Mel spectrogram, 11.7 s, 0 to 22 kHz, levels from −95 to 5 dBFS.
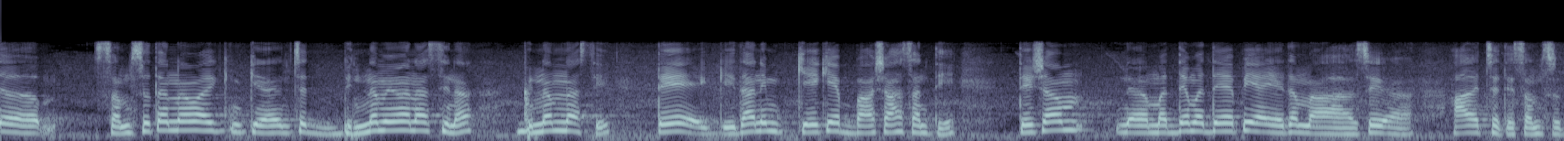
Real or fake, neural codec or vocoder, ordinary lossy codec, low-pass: real; none; none; 7.2 kHz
